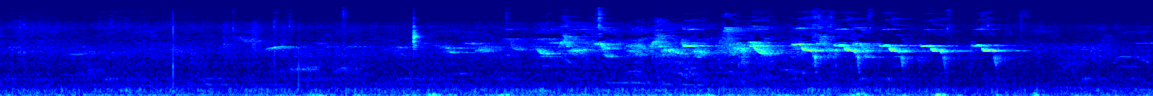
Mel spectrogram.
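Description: Small birds chirping: a few scattered chirps, then a quick run of short, repeated high chirps through the middle of the stretch. Underneath is a low rumble of wind on the microphone.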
